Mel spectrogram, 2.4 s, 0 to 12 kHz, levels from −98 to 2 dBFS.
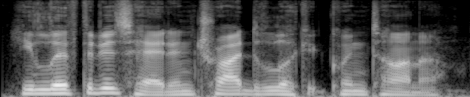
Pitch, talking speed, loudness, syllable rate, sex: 115 Hz, 255 wpm, -19 LUFS, 6.1 syllables/s, male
